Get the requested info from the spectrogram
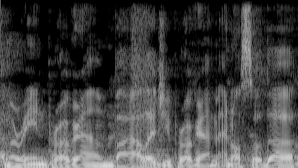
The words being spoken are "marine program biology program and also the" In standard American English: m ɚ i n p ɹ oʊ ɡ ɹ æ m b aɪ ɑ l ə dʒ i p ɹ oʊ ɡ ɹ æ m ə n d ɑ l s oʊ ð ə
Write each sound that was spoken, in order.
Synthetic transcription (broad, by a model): m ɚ i n p ɹ oʊ ɡ ɹ æ m b aɪ ɑ l ə dʒ i p ɹ oʊ ɡ ɹ æ m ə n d ɑ l s oʊ ð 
